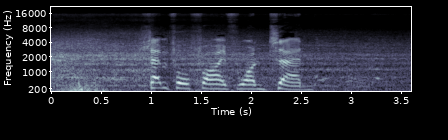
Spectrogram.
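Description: A train horn sounds several short blasts nearby.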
